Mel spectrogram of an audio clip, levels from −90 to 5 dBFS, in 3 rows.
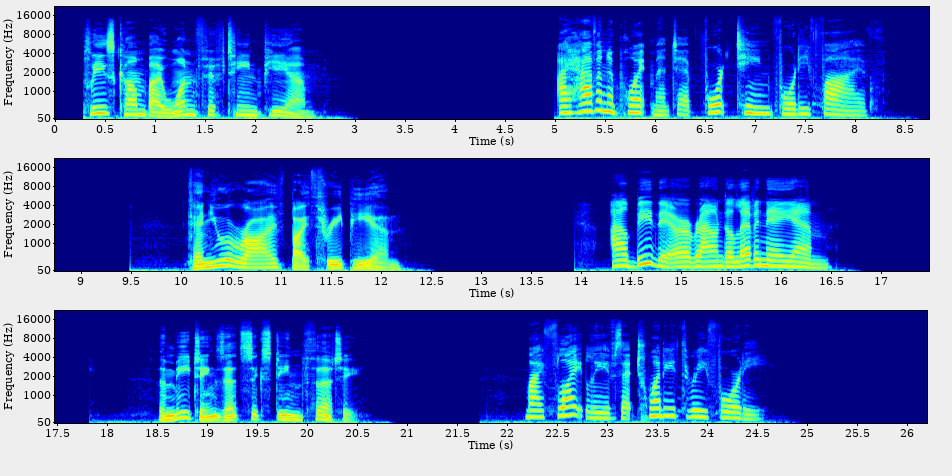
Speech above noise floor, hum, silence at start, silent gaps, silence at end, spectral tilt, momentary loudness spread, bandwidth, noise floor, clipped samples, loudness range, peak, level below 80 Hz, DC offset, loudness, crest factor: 23 dB; none; 0.3 s; 3.02-4.98 s, 8.65-9.47 s, 12.53-13.92 s, 16.79-17.82 s, 20.89-21.72 s; 1.65 s; -6 dB/octave; 10 LU; 15 kHz; -52 dBFS; under 0.1%; 5 LU; -12 dBFS; -56 dBFS; under 0.1%; -30 LUFS; 20 dB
